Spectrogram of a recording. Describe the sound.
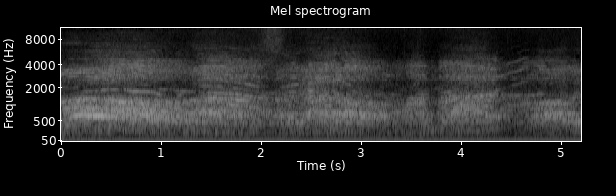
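A crowd loudly recites salawat in unison at a religious gathering after a reciter's verses, a massed chorus of voices that swells and holds for several seconds with a few brief dips.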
